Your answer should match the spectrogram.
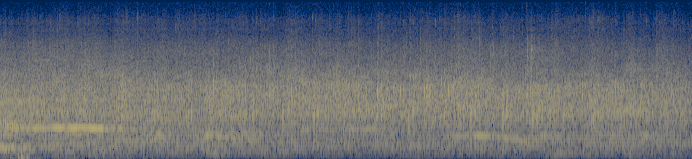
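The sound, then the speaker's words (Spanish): An audience claps hands in worship of the Lord, a steady, dense wash of applause that holds evenly for several seconds, with faint cheering voices mixed in beneath the clapping. “¿Cuántos pueden adorar al Señor con palmas?”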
